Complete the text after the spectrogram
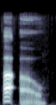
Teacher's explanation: In linguistics, this is the brief stopping of airflow in the throat, the sound between the two syllables.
